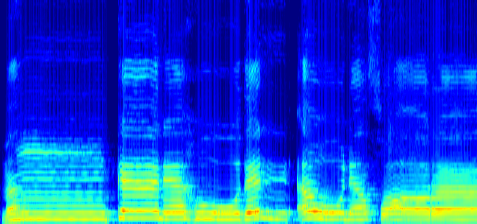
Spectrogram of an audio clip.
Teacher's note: നൂൻ സാക്കിനയ്ക്ക് ശേഷം ഇഖ്ഫാൻ്റെ ലെറ്ററായിട്ടുള്ള കാഫ് വന്നിട്ടുണ്ട്. നൂൻ സാക്കിനയെ മറച്ചു വെച്ചിട്ട് മണിച്ചോതി കൊടുക്കുക. നൂറിൻ്റെ സൗണ്ടിനെ വ്യക്തമായിട്ട് കേൾപ്പിക്കാതെ ഹൈഡ് ചെയ്യുക, അതോടൊപ്പം തന്നെ മണിക്കും ചെയ്യുക കേട്ടോ. · ഹാൻ്റെ കൂടെ വൗമദ് വന്നിട്ടുണ്ട്, 2 കൗണ്ട് നീട്ടിക്കൊടുക്കുക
